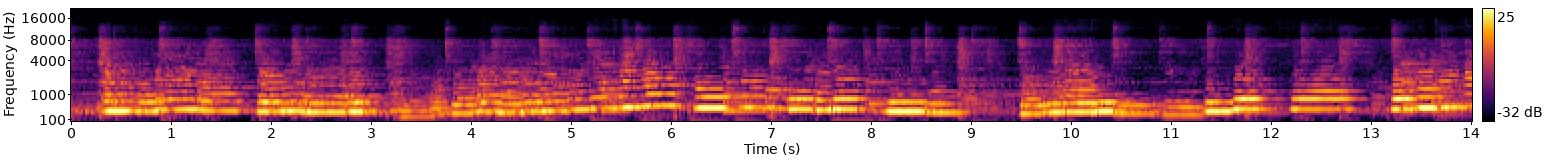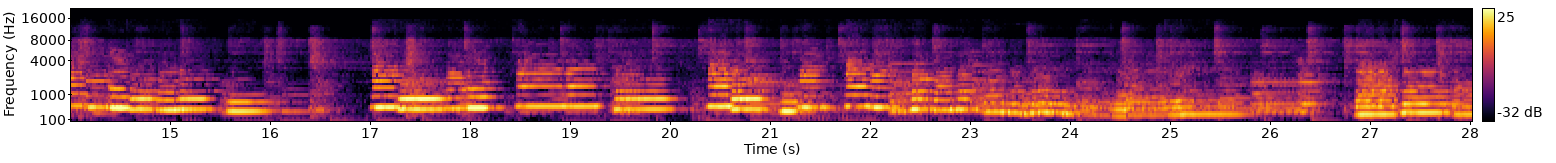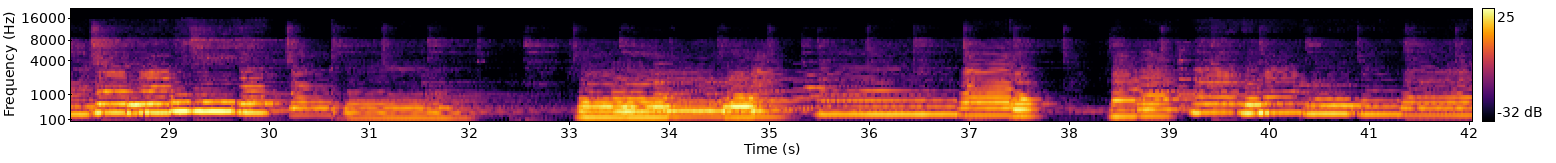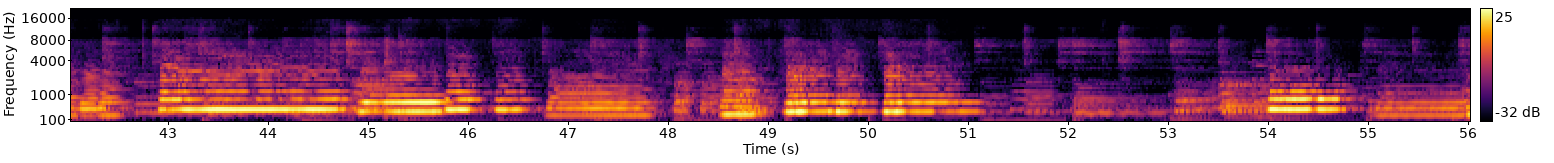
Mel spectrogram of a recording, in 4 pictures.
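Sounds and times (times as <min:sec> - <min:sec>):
backing track bass line: 0:00.0 - 0:56.0
saxophone jazz melody: 0:00.0 - 0:56.0.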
